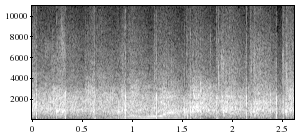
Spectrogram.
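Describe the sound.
Applause from a church audience at the close of a French-language worship service: dense, steady clapping with sharp individual claps and voices mixed in throughout.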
